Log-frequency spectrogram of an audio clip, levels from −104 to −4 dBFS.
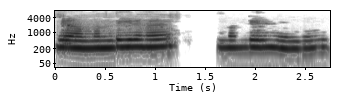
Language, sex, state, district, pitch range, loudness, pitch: Hindi, female, Bihar, Purnia, 220-240 Hz, -21 LUFS, 235 Hz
